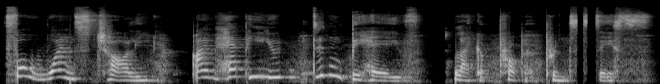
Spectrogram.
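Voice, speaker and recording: A woman's voice: a little high, big pitch swings, slow pace, slight background noise. A woman voicing a king and exasperated father in a children's storybook, in an exclamatory manner. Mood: grateful, relieved. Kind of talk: children's storybook read-aloud.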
